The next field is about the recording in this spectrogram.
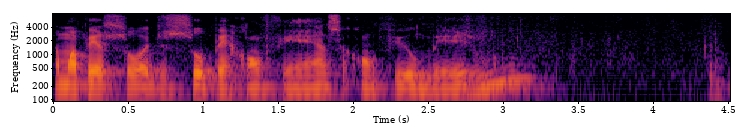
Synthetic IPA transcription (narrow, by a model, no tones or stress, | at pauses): ũmɐpesoɐd͡ʒɪsupeɾkõfiɐ̃sɐkõfiʊmeʒmʊ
